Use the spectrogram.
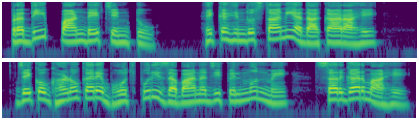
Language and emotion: Sindhi, neutral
